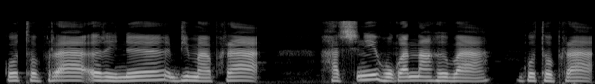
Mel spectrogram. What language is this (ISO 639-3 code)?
brx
